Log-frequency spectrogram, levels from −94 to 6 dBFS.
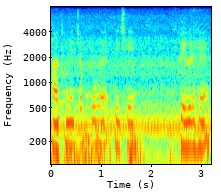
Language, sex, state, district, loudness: Hindi, female, Jharkhand, Sahebganj, -17 LUFS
